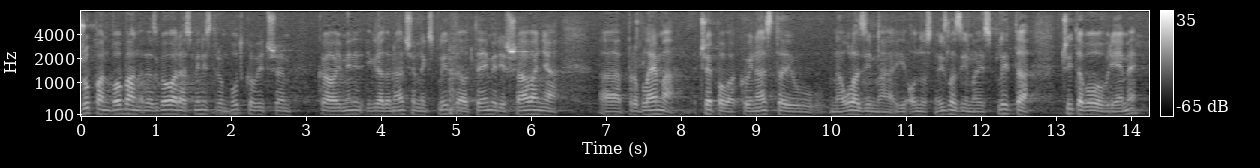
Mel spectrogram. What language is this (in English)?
Croatian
